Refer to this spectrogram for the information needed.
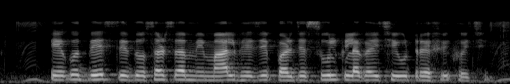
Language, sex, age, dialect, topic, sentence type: Magahi, female, 25-30, Western, banking, statement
